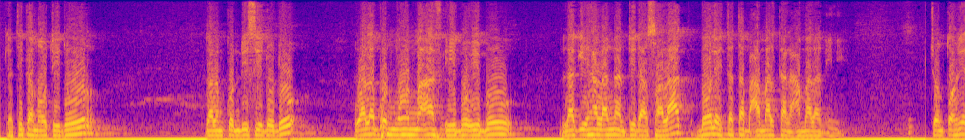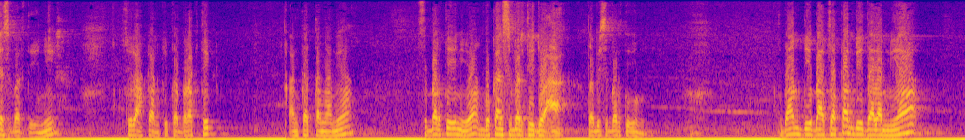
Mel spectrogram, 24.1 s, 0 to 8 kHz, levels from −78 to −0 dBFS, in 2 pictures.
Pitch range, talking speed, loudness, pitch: 105-125 Hz, 100 wpm, -11 LUFS, 115 Hz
